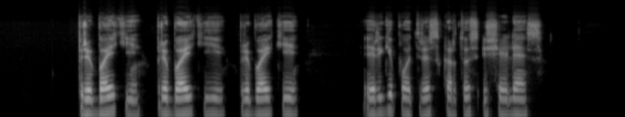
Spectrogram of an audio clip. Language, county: Lithuanian, Marijampolė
